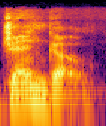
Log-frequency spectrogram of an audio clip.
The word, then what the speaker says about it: Django: So in that situation, the Django, those guys, the D is silent.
